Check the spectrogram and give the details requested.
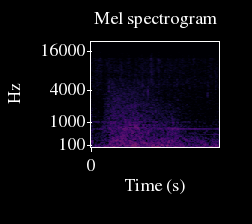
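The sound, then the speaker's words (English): Heavy rain pours down steadily in a thunderstorm, with a deep rumble of thunder rolling underneath. The downpour is loud and constant throughout, and no one speaks. “When a heavy afternoon thunderstorm swept through the area and Ardeth failed to return home”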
